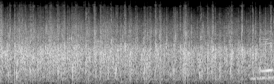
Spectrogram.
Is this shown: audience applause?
yes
